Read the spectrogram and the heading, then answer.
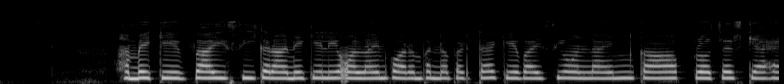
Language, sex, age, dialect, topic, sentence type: Hindi, female, 18-24, Garhwali, banking, question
